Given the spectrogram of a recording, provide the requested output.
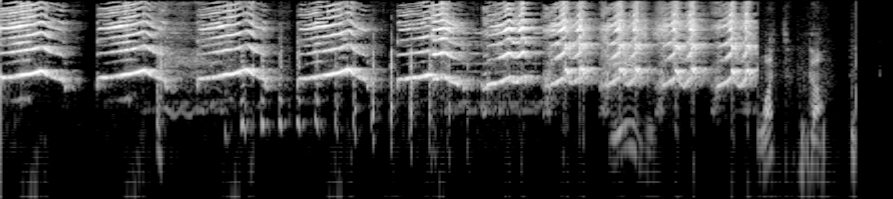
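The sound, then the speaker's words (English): A bird lets out a loud, harsh series of shrill screeches, roughly a dozen calls in a rapid, uneven rhythm that grow more frantic before breaking off. “As soon as you think that, they will let out the most ear-piercing screech.”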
